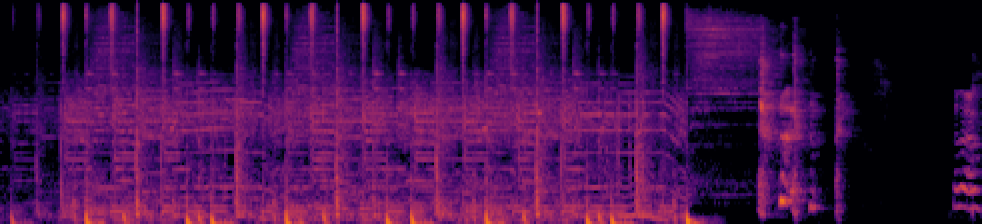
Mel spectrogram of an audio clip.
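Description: A woman coughs hard and repeatedly in a close, loud fit of rapid harsh bursts that run on for several seconds, then trails off into a few fainter coughs and gasps before falling silent.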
